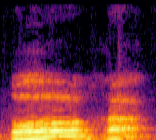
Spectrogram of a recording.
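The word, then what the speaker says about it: طه: Jadi cara membacanya to alif eja. Dulu kita dah belajar mengeja. Kalau bunyi to macam mana? To alif. Bunyi ha macam mana? Ha alif. Eh? Jadi bila kita baca Toha.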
